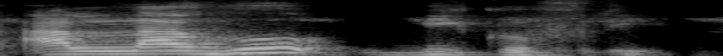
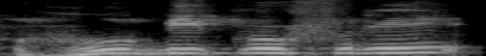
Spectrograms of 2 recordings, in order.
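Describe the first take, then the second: First: আল্লাহু বি কুফরি read slowly in one flowing run; joined as one. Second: হু বি কুফরি read slowly as its own unit, broken off from Allah; split after Allah. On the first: Student asks the imam which reading is correct, slow joined recitation. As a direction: keep it linked, no break. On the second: Student asks the imam which reading is correct, slow split recitation. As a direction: pause before হু, then read slowly. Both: Shown as a demonstration. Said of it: "কোনটা সঠিক হবে".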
